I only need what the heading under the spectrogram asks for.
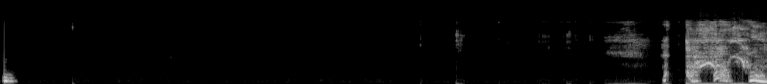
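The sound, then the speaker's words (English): After a long near-silent stretch with faint clicks, a person clears their throat a couple of times, then breaks into a loud, harsh cough at the end. “I'm really having a coughing problem here.”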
